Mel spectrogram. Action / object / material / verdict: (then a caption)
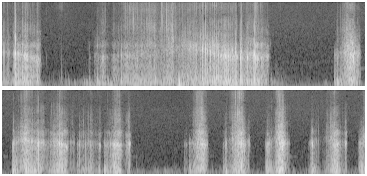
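scrape / small foam microphone windscreens / foam / none. Long fingernails on both hands scratch two small black foam microphone windscreens on a Tascam recorder. A sustained, rough, low-heavy scratching runs for a couple of seconds, then breaks into a series of short, crunchy scrapes separated by brief silences.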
